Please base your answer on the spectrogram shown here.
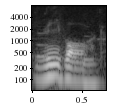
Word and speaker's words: WeWard: de l'argent la première application que j'utilise s'appelle louis borg ça s'écrit w e w ard donc le but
